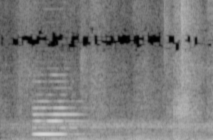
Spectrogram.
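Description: Schindler hydraulic elevator's cab chime sounds once, a short single tone about half a second in, over the low steady rumble of the car travelling.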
